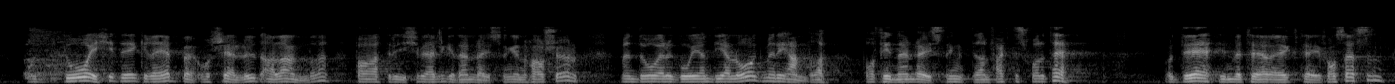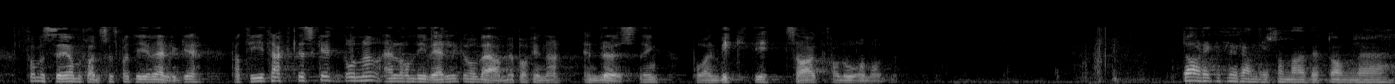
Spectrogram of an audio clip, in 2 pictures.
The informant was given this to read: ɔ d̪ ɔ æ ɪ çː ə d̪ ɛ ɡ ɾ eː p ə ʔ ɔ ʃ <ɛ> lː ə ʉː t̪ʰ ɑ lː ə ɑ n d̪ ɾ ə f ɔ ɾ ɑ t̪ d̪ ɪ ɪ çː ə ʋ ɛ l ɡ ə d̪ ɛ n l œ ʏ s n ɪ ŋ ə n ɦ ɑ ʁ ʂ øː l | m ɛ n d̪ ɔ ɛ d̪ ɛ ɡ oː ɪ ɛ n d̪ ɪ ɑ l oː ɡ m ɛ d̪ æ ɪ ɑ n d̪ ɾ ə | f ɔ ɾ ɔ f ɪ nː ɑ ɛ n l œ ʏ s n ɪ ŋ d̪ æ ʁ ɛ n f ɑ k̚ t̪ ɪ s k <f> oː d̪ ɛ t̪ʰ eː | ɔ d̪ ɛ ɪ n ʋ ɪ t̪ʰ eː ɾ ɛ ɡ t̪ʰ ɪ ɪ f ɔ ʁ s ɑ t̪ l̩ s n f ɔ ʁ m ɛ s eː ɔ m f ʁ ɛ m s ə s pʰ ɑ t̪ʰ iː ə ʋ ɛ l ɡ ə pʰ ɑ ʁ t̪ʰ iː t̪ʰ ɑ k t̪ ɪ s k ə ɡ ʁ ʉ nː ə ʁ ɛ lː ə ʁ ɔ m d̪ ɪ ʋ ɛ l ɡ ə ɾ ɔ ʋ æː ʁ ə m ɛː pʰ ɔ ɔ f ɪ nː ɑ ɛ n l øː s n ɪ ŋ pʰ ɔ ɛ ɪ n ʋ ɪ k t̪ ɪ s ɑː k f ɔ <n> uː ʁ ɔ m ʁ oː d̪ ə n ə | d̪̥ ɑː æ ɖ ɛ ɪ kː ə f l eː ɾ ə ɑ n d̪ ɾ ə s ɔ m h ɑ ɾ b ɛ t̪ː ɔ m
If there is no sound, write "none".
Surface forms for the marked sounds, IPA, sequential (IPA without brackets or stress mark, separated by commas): ɛ, f, n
